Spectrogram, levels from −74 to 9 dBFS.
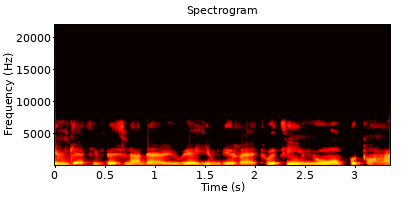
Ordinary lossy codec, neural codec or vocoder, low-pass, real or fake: none; none; 7.2 kHz; real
